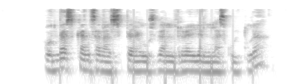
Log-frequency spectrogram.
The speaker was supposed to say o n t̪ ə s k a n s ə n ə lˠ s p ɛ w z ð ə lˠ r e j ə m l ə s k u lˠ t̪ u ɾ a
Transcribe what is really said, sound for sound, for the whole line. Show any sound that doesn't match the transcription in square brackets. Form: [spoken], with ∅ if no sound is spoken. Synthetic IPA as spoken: o n [d̪] ə s k a n s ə n ə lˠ s p ɛ w z ð ə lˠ r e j ə [n] l ə s k u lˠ t̪ u ɾ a

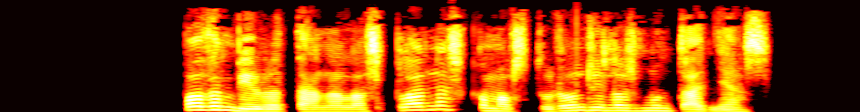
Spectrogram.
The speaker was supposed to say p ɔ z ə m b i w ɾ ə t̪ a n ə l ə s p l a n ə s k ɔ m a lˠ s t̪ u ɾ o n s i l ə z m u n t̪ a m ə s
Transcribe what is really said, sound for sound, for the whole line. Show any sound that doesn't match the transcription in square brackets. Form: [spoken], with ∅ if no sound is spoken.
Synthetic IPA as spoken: p ɔ [ð] ə m b i w ɾ ə t̪ a n ə l ə s p l a n ə s k ɔ m [ə] lˠ s t̪ u ɾ o n [z] i l ə z m u n t̪ a [ɲ] ə s

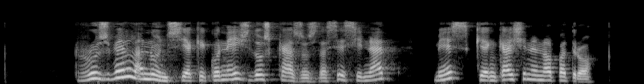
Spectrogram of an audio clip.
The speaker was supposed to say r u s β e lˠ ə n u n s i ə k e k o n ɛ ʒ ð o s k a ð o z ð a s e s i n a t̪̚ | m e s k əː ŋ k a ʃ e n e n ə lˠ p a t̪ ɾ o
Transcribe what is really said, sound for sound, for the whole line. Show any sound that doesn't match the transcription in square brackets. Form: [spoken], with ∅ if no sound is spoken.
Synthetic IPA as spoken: r u [z] β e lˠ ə n u n s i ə k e k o n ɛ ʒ ð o s k a [z] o z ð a s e s i n a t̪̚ | m e s k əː ŋ k a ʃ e n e n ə lˠ p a t̪ ɾ o

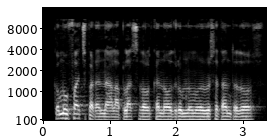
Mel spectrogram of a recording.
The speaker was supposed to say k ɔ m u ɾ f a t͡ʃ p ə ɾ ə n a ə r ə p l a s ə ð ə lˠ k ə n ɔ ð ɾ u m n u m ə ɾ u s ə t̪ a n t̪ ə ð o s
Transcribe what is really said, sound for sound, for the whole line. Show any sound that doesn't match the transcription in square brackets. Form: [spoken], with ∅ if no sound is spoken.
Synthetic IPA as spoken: k ɔ m u [∅] f a t͡ʃ p ə ɾ ə n a ə [l] ə p l a s ə ð ə lˠ k ə n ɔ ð ɾ u m n u m ə ɾ u s ə t̪ a n t̪ ə ð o s

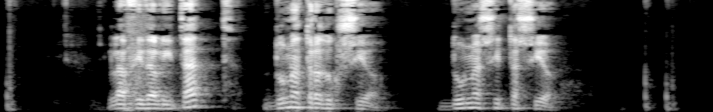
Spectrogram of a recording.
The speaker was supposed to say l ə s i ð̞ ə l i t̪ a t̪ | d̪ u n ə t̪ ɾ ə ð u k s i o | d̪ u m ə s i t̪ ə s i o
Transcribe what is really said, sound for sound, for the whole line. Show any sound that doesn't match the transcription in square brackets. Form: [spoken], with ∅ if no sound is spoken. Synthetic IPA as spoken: l ə [f] i ð̞ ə l i t̪ a t̪ | d̪ u n ə t̪ ɾ ə ð u k s i o | d̪ u [n] ə s i t̪ ə s i o

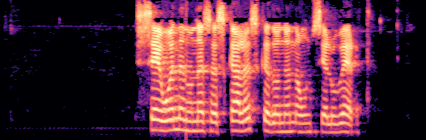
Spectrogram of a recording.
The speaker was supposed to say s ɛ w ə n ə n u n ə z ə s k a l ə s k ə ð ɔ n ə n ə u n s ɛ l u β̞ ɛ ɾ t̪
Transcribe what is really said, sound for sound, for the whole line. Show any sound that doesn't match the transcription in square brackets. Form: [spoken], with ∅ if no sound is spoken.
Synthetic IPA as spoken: s ɛ w ə n ə n u n ə z ə s k a l ə s k ə ð [o] n ə n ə u n s ɛ l u β̞ ɛ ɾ t̪

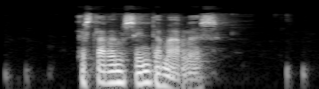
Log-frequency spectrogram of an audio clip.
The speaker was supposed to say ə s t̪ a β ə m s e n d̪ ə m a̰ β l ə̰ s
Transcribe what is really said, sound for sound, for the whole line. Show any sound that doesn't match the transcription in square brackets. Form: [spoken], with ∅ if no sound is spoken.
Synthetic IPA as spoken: ə s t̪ a β ə m s e n [t̪] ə m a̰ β l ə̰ s

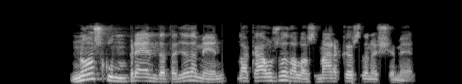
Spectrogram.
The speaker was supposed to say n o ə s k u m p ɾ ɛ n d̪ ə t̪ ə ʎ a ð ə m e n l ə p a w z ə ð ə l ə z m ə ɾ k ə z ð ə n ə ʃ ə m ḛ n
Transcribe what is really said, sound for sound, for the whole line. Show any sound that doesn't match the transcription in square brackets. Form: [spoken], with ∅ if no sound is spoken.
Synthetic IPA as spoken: n o ə s k u m p ɾ ɛ n d̪ ə t̪ ə ʎ a ð ə m e n l ə [k] a w z ə ð ə l ə z m [a] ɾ k ə z ð ə n ə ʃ ə m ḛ n

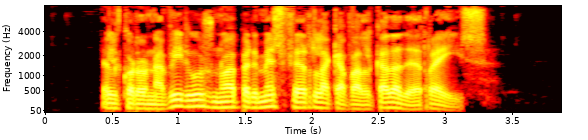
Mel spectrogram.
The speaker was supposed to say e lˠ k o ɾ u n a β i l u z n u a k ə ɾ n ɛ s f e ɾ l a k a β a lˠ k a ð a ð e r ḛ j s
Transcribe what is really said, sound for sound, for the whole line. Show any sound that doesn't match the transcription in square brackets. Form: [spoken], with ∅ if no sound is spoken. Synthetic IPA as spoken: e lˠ k o ɾ [o] n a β i [ɾ] u z n [o] a [p] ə ɾ [m] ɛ s f e ɾ l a k a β a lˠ k a ð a ð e r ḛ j s

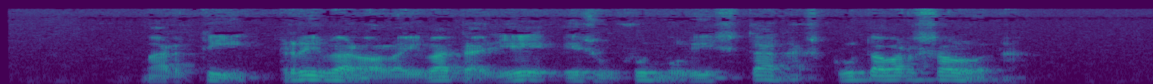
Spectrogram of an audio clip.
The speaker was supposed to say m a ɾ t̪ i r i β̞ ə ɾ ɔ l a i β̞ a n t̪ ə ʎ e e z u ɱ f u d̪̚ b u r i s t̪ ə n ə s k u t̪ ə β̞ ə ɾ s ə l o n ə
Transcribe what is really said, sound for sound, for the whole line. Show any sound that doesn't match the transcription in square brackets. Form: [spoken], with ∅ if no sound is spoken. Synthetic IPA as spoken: m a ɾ t̪ i r i β̞ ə ɾ ɔ l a i β̞ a [∅] t̪ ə ʎ e e z u ɱ f u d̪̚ b u [l] i s t̪ ə n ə s k u t̪ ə β̞ ə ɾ s ə l o n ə

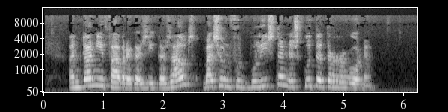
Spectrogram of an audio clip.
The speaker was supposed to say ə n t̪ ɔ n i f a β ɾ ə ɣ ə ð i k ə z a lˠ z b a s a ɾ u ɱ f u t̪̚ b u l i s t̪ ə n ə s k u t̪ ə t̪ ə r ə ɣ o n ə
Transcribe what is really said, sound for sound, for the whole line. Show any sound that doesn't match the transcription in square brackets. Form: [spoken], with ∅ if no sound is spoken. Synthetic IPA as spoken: ə n t̪ ɔ n i f a β ɾ ə ɣ ə [z] i k ə z a lˠ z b a s [e] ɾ u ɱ f u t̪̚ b u l i s t̪ ə n ə s k u t̪ ə t̪ ə r ə ɣ o n ə

